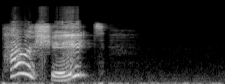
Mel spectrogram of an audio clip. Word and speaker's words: parachute: So for example, in the word parachute, it sounds like a sh, but it's spelt with a CH.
